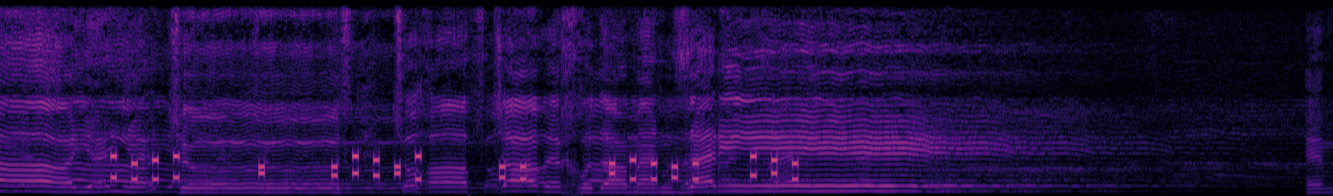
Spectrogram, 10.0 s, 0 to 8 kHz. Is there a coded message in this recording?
Yes: DTMF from 0.8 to 6.0 s, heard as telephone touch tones, dialled by machine, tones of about 40 ms. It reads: B23B * 7D9*A 41 03242 C#2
